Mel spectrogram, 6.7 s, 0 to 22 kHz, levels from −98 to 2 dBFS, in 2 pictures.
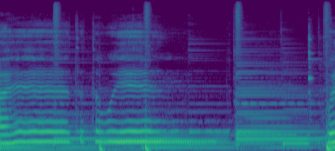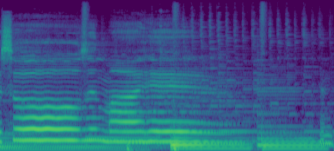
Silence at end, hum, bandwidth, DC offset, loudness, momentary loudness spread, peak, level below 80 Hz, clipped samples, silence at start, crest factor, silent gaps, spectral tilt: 0 s; none; over 20 kHz; under 0.1%; -30 LUFS; 17 LU; -10 dBFS; -46 dBFS; under 0.1%; 0 s; 18 dB; none; -6 dB/octave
